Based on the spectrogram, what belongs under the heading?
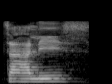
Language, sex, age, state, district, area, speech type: Nepali, male, 18-30, West Bengal, Kalimpong, rural, spontaneous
